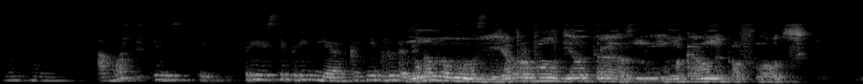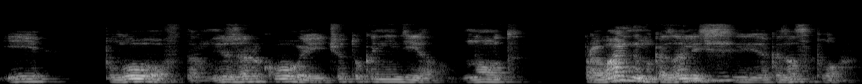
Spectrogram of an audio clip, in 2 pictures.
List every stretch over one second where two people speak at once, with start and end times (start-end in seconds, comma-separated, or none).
4.1-5.3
